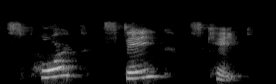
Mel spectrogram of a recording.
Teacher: when s precedes aspiration does not occur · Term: no aspiration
